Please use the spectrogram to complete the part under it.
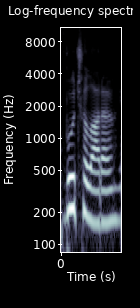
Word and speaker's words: Buccellato: Is it Buccellato? – Buccellato.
